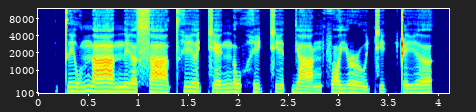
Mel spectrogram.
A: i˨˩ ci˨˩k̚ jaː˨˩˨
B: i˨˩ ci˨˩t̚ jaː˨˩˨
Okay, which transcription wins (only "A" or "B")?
B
